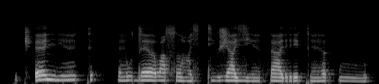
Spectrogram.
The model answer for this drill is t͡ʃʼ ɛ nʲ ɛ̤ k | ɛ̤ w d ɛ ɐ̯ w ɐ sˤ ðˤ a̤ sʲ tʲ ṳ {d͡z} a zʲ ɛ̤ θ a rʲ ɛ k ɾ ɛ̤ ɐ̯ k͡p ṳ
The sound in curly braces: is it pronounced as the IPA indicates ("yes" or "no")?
no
